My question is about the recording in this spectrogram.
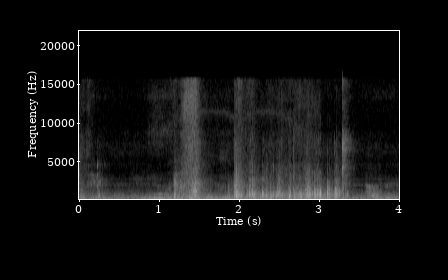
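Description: Cardboard cereal boxes being handled and swapped, with a few light knocks and rustles.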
